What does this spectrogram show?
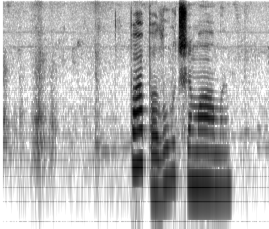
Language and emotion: Russian, sad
